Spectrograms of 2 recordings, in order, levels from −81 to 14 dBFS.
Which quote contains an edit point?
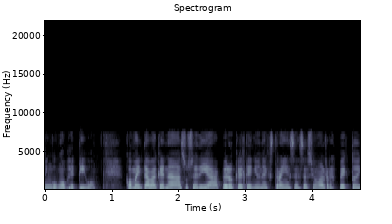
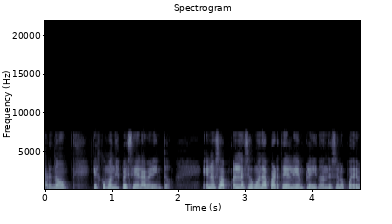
first; 1 cut; at 1.2 s

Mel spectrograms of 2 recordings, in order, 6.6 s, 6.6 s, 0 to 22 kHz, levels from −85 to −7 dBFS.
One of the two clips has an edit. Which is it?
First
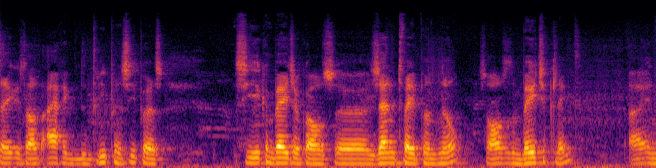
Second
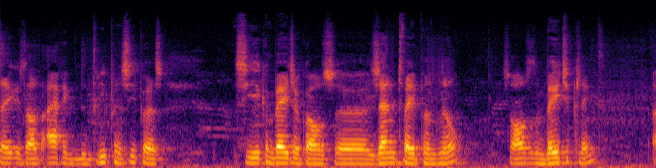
first; 1 cut; at 4.7 s

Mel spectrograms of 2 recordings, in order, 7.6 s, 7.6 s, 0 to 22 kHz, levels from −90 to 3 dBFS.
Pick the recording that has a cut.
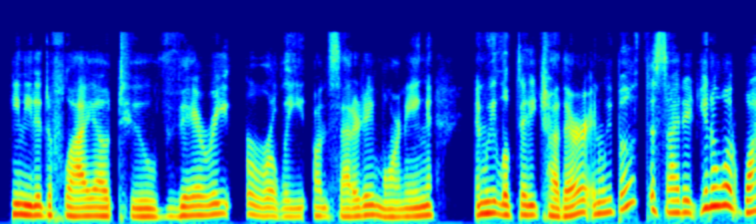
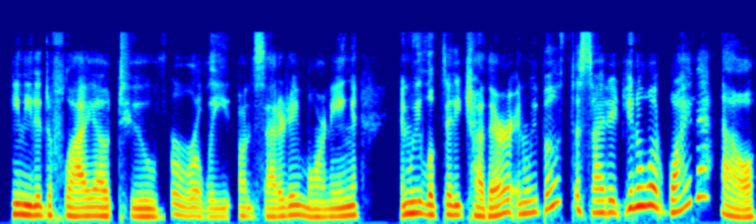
second; 1 cut; at 1.6 s

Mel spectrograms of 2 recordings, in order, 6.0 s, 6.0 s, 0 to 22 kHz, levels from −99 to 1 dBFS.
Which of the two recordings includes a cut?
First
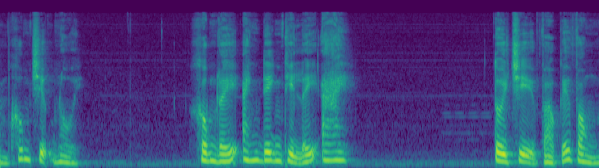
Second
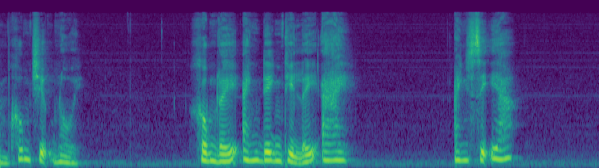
second; 1 cut; at 4.3 s

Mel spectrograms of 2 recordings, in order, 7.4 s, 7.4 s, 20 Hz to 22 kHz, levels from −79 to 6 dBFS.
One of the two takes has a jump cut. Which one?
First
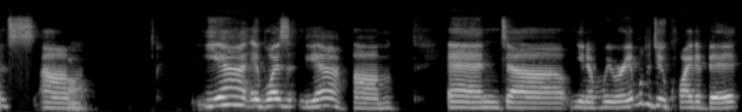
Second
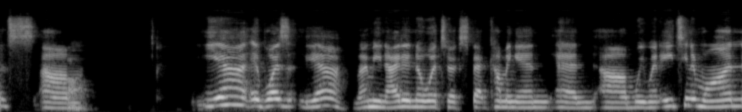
first; 2 cuts; at 3.5 s, 5.9 s

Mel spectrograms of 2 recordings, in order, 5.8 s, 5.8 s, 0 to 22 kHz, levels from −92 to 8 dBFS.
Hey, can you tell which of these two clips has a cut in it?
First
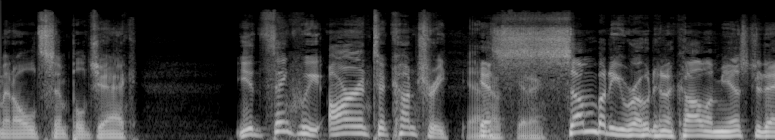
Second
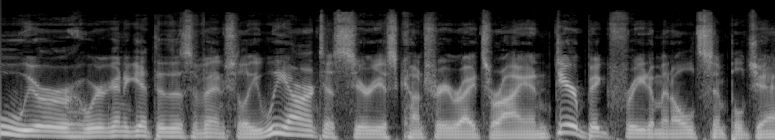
first; 1 cut; at 3.4 s

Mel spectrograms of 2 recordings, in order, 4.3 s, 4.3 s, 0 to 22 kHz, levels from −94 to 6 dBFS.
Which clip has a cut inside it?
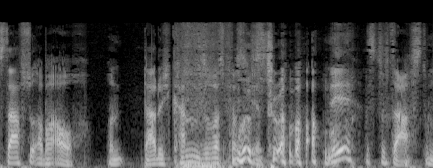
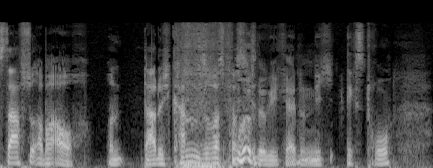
second; 1 cut; at 2.5 s

